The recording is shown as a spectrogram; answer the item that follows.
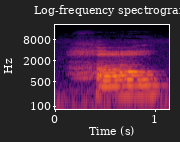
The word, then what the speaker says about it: whole: in whole self in whole self out so whole it's a /h/ pronunciation the w is silent whole self in whole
